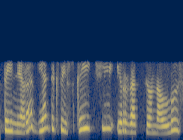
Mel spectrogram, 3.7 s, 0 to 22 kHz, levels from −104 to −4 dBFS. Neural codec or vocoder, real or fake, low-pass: none; real; 3.6 kHz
